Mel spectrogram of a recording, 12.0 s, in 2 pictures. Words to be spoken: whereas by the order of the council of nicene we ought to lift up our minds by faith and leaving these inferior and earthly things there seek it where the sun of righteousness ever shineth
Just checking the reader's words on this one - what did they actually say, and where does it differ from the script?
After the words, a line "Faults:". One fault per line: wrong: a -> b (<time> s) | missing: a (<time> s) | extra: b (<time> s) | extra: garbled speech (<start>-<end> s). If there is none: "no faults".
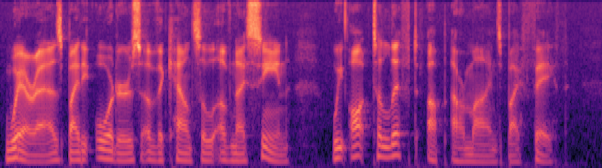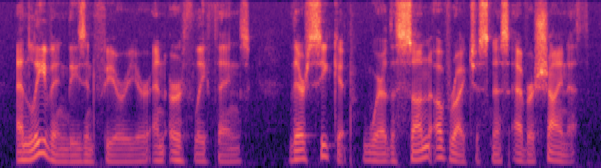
whereas by the orders of the council of nicene we ought to lift up our minds by faith and leaving these inferior and earthly things there seek it where the sun of righteousness ever shineth
Faults:
wrong: order -> orders (0.9 s)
